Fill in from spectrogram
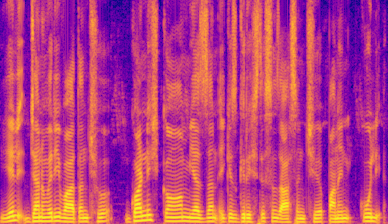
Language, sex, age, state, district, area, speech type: Kashmiri, male, 18-30, Jammu and Kashmir, Anantnag, rural, spontaneous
